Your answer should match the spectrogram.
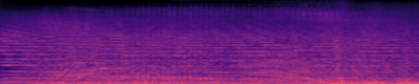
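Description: A helicopter's rotor blades chopping in a fast pulse, growing louder toward the end, under dramatic film-score music.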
